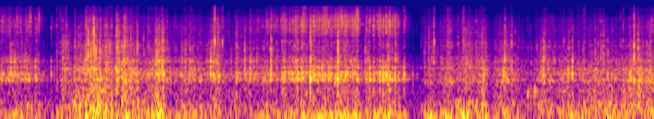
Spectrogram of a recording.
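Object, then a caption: Bowl of candy corn pieces. Hands with long nails dig into and scratch through a full bowl of small, solid candy corn pieces. The result is a steady, dense rattle of tiny clicking and scraping pieces with a bright, crisp texture, briefly dipping quiet a little after the four-second mark before resuming.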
